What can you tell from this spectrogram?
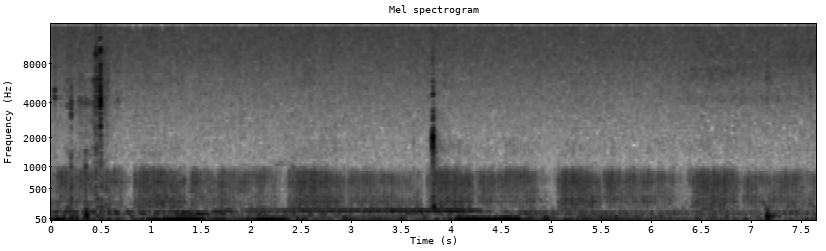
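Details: Low, vibrating purr from a young kitten, rhythmic rumbling in phrases of about one to one and a half seconds, over a faint steady hum and an occasional light tick.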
